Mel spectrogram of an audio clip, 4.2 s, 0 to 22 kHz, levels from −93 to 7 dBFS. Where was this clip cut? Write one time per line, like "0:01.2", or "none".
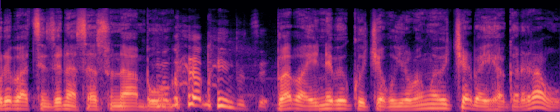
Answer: none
